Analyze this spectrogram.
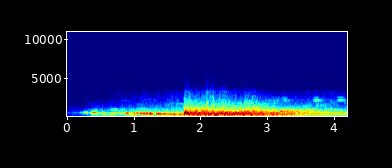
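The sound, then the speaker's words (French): A falling whistle over the white rooftops is followed by a sudden, loud double explosion in the heart of a capital city during shelling. The blast rolls into a long, rumbling roar that slowly fades. “de nouvelles explosions font trembler les murs”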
